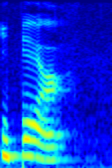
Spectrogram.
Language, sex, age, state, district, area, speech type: Assamese, female, 18-30, Assam, Charaideo, urban, read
